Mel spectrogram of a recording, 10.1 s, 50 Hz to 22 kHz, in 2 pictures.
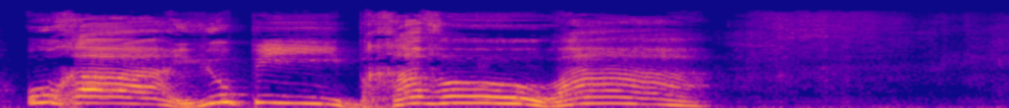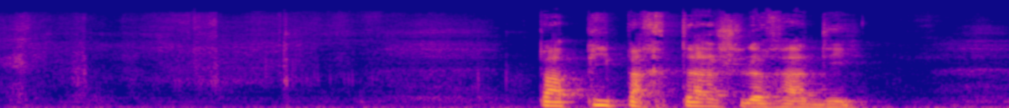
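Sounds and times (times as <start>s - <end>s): paper page being turned: 3.6s - 7.6s.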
